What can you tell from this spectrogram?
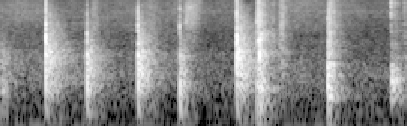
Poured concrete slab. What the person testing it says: No, this is hollow here, for sure. That's hollow.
